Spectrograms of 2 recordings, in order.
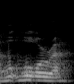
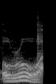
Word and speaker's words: Auror: Because I don't know if they wind you up as well, but can we get a definitive pronunciation of aurora? Is it? That's clearly what you think it is. No. Aura. It is aura.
